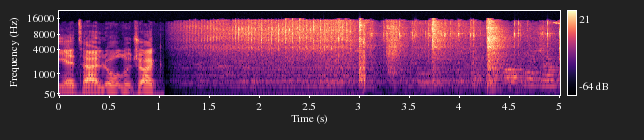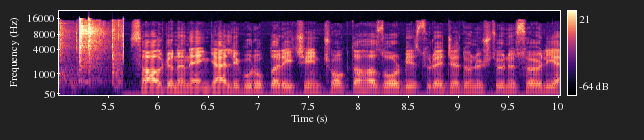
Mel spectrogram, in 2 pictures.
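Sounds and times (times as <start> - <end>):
sewing machines whirring: 1.1 - 5.7.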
